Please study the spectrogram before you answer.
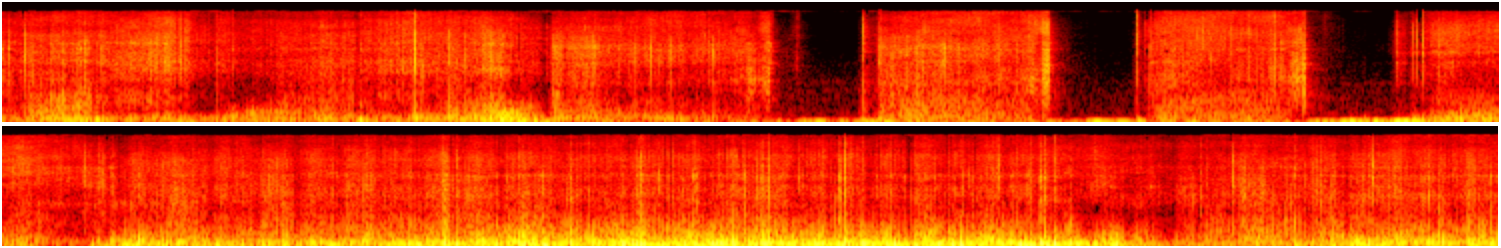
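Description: Long nails scratch and tap the flat back of a solid wooden art block plaque, held in the hand, near its label. The result is a dry, papery scraping with quick light taps, broken by three brief silences in the first half. After about eight seconds the scratching turns louder and denser, with a heavy low-end rumble.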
